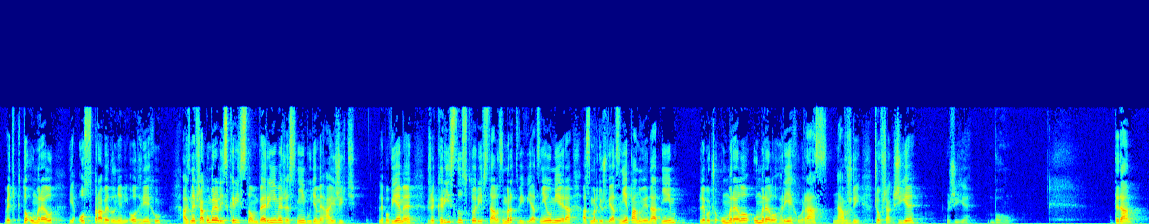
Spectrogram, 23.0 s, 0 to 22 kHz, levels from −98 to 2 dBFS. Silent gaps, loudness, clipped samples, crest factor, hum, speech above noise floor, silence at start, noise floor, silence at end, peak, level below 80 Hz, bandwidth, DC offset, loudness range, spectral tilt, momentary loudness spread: none; -28 LUFS; under 0.1%; 20 dB; none; 22 dB; 0 s; -50 dBFS; 0 s; -8 dBFS; -64 dBFS; 11.5 kHz; under 0.1%; 8 LU; -4.5 dB/octave; 13 LU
